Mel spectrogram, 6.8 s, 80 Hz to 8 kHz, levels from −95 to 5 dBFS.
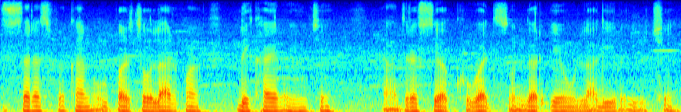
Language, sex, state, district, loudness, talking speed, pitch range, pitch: Gujarati, male, Gujarat, Gandhinagar, -18 LUFS, 140 wpm, 110-125 Hz, 115 Hz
